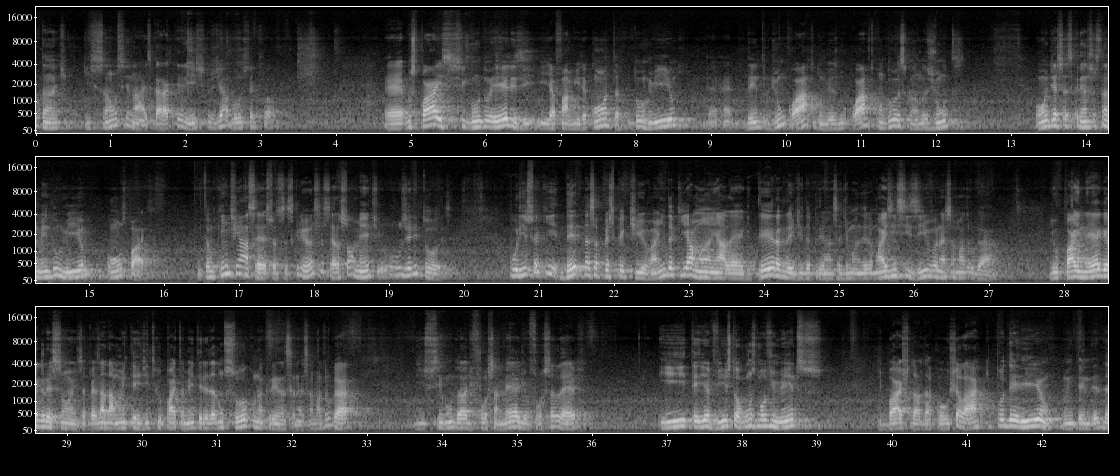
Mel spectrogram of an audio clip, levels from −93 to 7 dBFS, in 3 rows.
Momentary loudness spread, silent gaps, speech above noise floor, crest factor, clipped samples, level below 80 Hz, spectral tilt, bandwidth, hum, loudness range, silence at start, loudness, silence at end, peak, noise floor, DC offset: 14 LU; none; 22 dB; 20 dB; under 0.1%; -68 dBFS; -7 dB/octave; 16 kHz; none; 5 LU; 0 s; -23 LUFS; 0 s; -4 dBFS; -44 dBFS; under 0.1%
